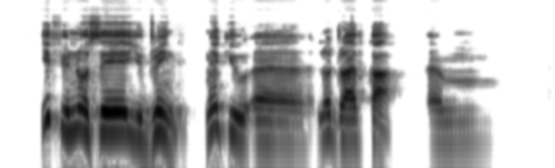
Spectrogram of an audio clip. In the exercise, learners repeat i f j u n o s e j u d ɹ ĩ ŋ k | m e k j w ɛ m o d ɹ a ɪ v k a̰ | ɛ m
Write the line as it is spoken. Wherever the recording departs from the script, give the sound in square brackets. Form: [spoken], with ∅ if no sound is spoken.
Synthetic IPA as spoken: i f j u n o s e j u d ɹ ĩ ŋ k | m e k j [u] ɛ [n] o d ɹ a ɪ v k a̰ | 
